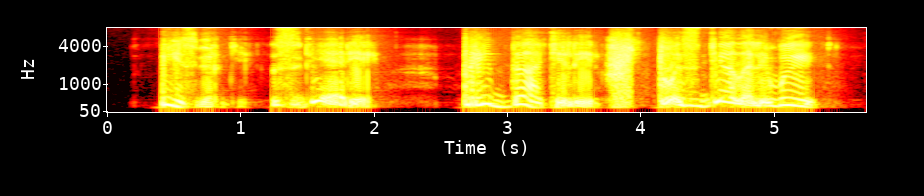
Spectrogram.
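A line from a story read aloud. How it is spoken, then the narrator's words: Wild cry. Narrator (Russian): вскрикнул дико Дорошенко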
